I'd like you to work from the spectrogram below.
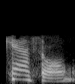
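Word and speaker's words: CASEL: I know that you founded an organization called, is it pronounced Cassell or Castle? – Castle, which is stands for Collaborative for Academic, Social, and Emotional Learning.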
